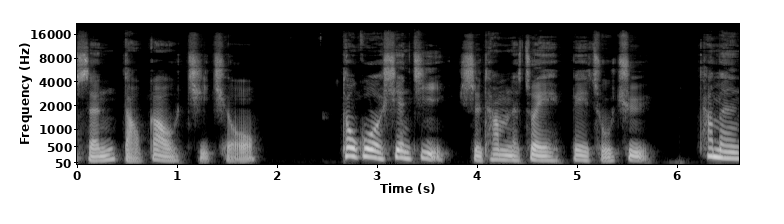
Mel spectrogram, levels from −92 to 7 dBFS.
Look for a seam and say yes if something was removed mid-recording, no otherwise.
no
